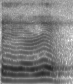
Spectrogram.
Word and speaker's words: père: Please, it's not père. It's not père. It's père. The E here is not pronounced.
